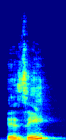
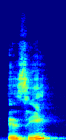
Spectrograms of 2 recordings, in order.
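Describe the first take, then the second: Both takes have the same delivery.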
